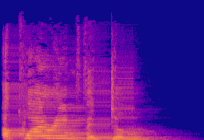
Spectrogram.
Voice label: Female Mech Play

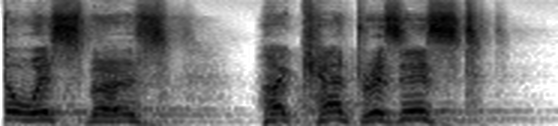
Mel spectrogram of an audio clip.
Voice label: Male Titan Keeper

